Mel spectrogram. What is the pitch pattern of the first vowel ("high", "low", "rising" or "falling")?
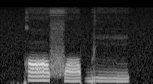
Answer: high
